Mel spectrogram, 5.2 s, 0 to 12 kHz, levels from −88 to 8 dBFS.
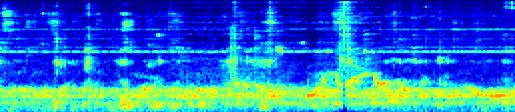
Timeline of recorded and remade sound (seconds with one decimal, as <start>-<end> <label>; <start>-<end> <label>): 0.0-1.8 recorded; 1.8-3.8 remade; 3.8-5.2 recorded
